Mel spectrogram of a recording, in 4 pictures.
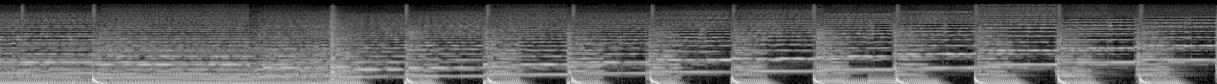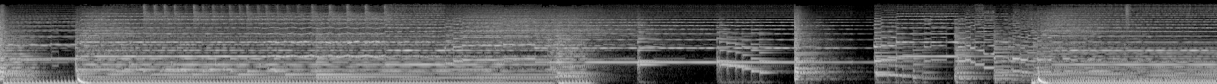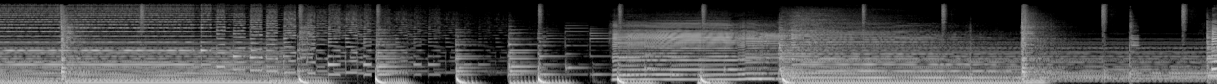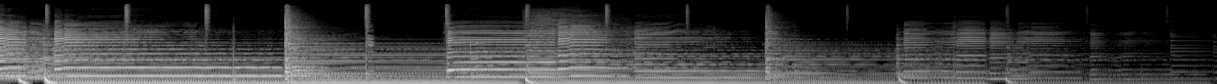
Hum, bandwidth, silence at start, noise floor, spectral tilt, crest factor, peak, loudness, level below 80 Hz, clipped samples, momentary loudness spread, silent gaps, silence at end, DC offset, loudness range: none; 18.5 kHz; 0 s; -46 dBFS; -4 dB/octave; 16 dB; 0 dBFS; -16 LUFS; -26 dBFS; under 0.1%; 12 LU; none; 1.15 s; under 0.1%; 7 LU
